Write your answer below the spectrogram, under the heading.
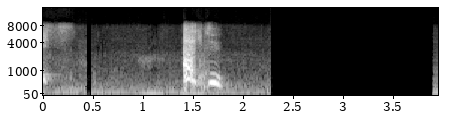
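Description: One sharp sneeze burst with a short voiced tail in a cartoon scene, over faint background hum.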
